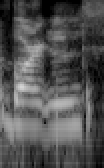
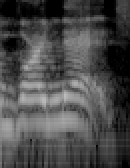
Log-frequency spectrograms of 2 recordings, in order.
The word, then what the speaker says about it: Barnett: started when she got to the Barton the so the Barton had other children they had some other boys huh what' you say the Barnett oh why you didn't B tell me I was say it wrong I have I did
